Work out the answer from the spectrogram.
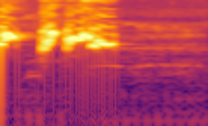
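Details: Red-whiskered bulbul in 'ché căng lửa' style song, used as a training voice: a single rapid phrase of three loud, rich, warbled whistles that falls away within a second.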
